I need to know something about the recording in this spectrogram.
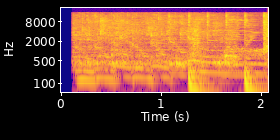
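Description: A stream of running water splashing, under music with two deep bass drum hits about a second and a quarter and nearly two seconds in.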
